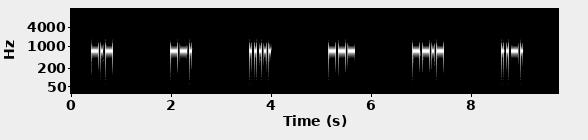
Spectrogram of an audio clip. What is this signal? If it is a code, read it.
Morse code, heard as a keyed tone, about 25 wpm, spaced as for 7 wpm, 700 Hz. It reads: KG5OQF
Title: USA Call Signs - 6 Characters - 8x Character Spacing - 25wpm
